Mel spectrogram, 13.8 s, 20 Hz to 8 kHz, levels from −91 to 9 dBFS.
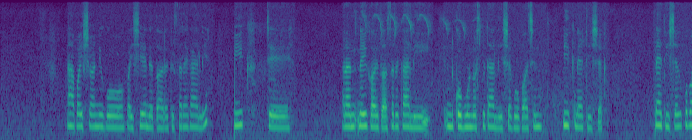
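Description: From 0.0 to 1.34 s the room background gives way to comfort noise in place of the background: a steady, featureless hiss about 4 dB quieter than the real room tone. The likely cause is discontinuous transmission, with the receiver synthesising noise while the sender's voice detector heard nothing. The same swap recurs after "netoreti serikali" from 4.24 to 5.34 s, from 5.90 to 6.84 s just before "anan neikoitoi serikali", from 8.66 to 8.88 s, from 10.94 to 11.26 s, and after "hospitalisyek kokochin bik netisyek" from 12.16 to 13.10 s, with level drops of about 3 to 5 dB. On a spectrogram these gaps appear as smooth, uniform grey bands with none of the room's fine texture, and the waveform floor sits visibly lower.

Two of these patches end with an onset clipped by the voice detector: 30 ms at 1.31 to 1.34 s and 40 ms at 13.06 to 13.10 s. The speech likely resumed before the detector reopened transmission, so its soft start was replaced by noise and the sound begins abruptly. 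In the waveform, the envelope jumps straight from the flat floor to the speech, and the spectrogram shows a hard vertical edge with no gradual rise. The energy above 8 kHz is missing throughout, which fits a wideband call codec.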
